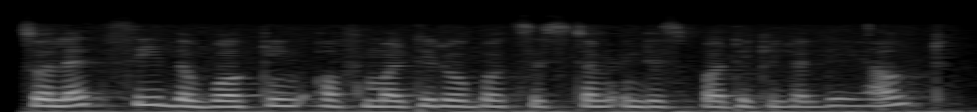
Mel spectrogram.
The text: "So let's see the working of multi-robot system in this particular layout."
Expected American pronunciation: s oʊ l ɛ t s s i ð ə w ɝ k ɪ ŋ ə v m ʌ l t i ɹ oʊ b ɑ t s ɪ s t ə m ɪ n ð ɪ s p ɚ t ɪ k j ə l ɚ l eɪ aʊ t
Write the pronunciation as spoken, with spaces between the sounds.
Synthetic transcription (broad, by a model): s oʊ l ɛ t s s i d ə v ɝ k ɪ ŋ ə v m ʌ l t i ɹ oʊ b ɑ t s ɪ s t ə m ɪ n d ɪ s p ɚ t ɪ k j ə l ɚ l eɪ aʊ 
